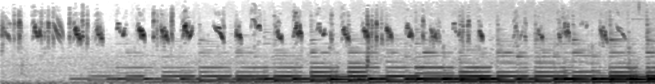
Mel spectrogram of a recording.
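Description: Birds sing in many quick, high chirps and tweets over a steady instrumental tune with sustained notes, with no voices.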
